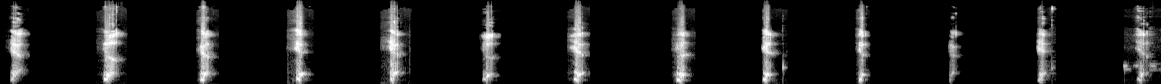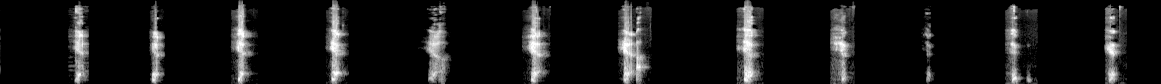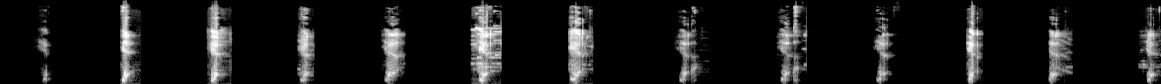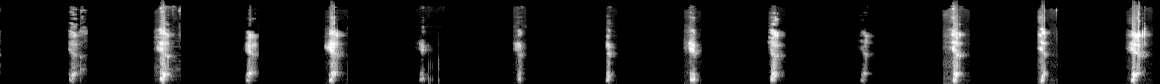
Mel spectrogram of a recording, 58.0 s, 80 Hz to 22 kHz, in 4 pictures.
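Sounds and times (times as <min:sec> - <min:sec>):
person hiccupping: 0:00.1 - 0:00.4, 0:01.3 - 0:01.6, 0:02.5 - 0:02.8, 0:03.6 - 0:04.0, 0:04.8 - 0:05.2, 0:06.0 - 0:06.3, 0:07.1 - 0:07.4, 0:08.4 - 0:08.7, 0:09.6 - 0:09.9, 0:10.7 - 0:10.9, 0:11.8 - 0:12.1, 0:13.0 - 0:13.2, 0:14.1 - 0:14.6, 0:15.4 - 0:15.7, 0:16.4 - 0:16.6, 0:17.4 - 0:17.8, 0:18.6 - 0:18.9, 0:19.9 - 0:20.2, 0:21.1 - 0:21.4, 0:22.3 - 0:22.7, 0:23.8 - 0:24.1, 0:27.1 - 0:27.5, 0:28.4 - 0:28.6, 0:30.6 - 0:30.8, 0:31.6 - 0:32.0, 0:32.8 - 0:33.0, 0:33.8 - 0:34.2, 0:35.0 - 0:35.4, 0:36.2 - 0:36.5, 0:37.5 - 0:37.9, 0:38.8 - 0:39.2, 0:40.0 - 0:40.3, 0:41.1 - 0:41.4, 0:42.2 - 0:42.5, 0:43.3 - 0:43.6, 0:44.4 - 0:44.7, 0:45.5 - 0:45.8, 0:46.6 - 0:46.8, 0:47.6 - 0:47.9, 0:48.8 - 0:49.1, 0:53.2 - 0:53.4, 0:54.3 - 0:54.5, 0:55.4 - 0:55.7, 0:56.5 - 0:56.8, 0:57.7 - 0:58.0
woman hiccuping: 0:01.3 - 0:01.6, 0:09.6 - 0:09.9, 0:13.0 - 0:13.2, 0:14.1 - 0:14.6, 0:22.3 - 0:22.7, 0:32.8 - 0:33.0, 0:35.0 - 0:35.3, 0:36.2 - 0:36.5, 0:38.8 - 0:39.2, 0:42.2 - 0:42.5, 0:44.4 - 0:44.7, 0:45.5 - 0:45.8, 0:53.2 - 0:53.4, 0:56.6 - 0:56.8.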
